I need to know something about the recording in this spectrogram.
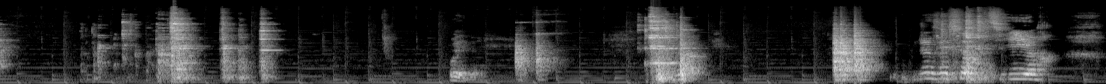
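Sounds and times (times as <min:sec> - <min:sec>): plates clinking and clattering: 0:00.0 - 0:00.2, 0:00.8 - 0:03.0, 0:05.1 - 0:05.7, 0:06.4 - 0:07.1, 0:08.3 - 0:10.0.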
